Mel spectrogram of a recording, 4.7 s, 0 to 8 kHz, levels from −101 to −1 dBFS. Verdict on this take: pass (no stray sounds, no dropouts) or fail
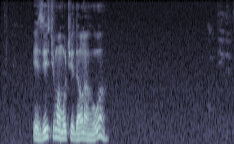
pass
